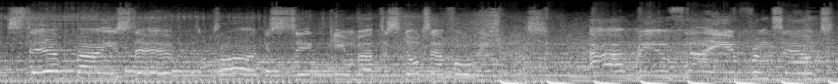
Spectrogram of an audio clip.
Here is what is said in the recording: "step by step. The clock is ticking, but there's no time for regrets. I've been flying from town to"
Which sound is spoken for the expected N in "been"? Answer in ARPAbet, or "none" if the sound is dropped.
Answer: L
